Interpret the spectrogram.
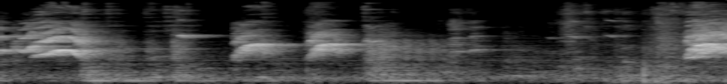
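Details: Cockatiel chicks uttering short, harsh squawking bursts in quick succession, with brief pauses between them and a last loud rasp at the end.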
